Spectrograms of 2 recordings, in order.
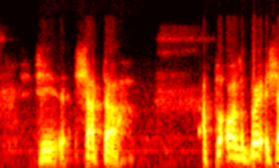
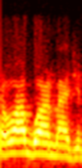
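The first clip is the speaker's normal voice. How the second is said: casual greeting; 7 semitones higher than usual. Retold or imitated. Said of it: "Just a".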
